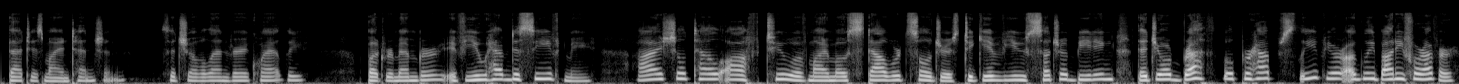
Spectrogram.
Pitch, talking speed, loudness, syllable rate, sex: 205 Hz, 175 wpm, -18 LUFS, 4.7 syllables/s, female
